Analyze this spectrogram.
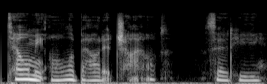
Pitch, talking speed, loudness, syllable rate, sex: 200 Hz, 180 wpm, -17 LUFS, 4.1 syllables/s, female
